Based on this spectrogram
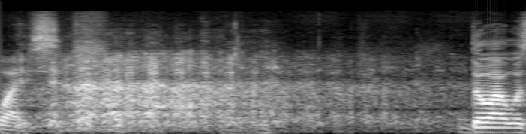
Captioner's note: audience laughs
